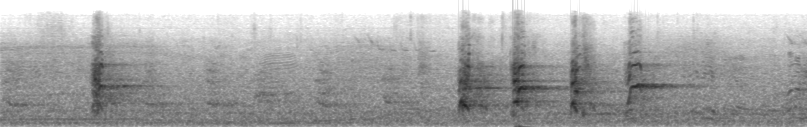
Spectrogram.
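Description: A dog barking: one bark about a second in, then four more in a quick run a little over half a second apart.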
